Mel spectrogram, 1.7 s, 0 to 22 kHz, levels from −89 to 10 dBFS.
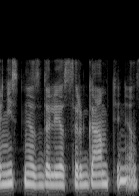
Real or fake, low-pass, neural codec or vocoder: real; 7.2 kHz; none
